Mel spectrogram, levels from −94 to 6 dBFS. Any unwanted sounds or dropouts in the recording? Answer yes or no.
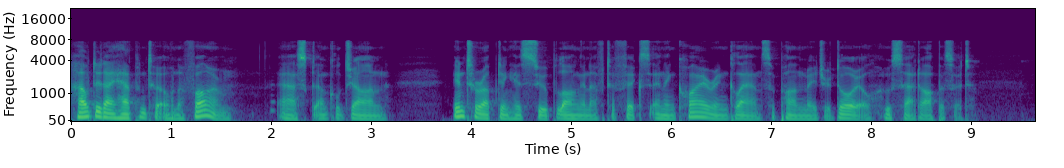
no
